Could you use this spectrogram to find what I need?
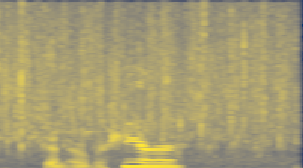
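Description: Water trickles gently over rocks into a pool.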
